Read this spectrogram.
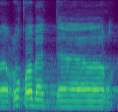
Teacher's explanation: یہاں پر وقف کریں گے تو را کو پر پڑھیں گے اور مد عارض وقفی ہوگا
